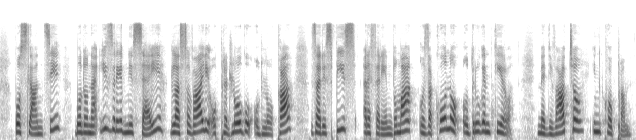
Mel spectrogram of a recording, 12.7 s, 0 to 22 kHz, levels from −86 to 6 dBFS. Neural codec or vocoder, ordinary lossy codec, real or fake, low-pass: codec, 24 kHz, 1 kbps, SNAC; none; fake; 10.8 kHz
